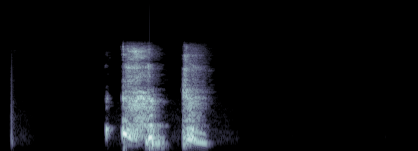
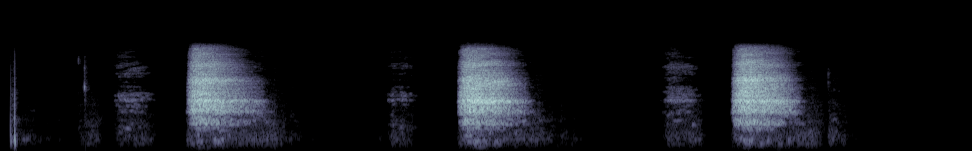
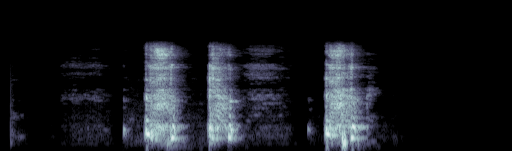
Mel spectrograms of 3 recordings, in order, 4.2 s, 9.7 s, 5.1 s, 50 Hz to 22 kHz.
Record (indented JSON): {
  "cough_length": "4.2 s",
  "cough_amplitude": 32768,
  "cough_signal_mean_std_ratio": 0.3,
  "exhalation_length": "9.7 s",
  "exhalation_amplitude": 24938,
  "exhalation_signal_mean_std_ratio": 0.33,
  "three_cough_length": "5.1 s",
  "three_cough_amplitude": 30227,
  "three_cough_signal_mean_std_ratio": 0.35,
  "survey_phase": "beta (2021-08-13 to 2022-03-07)",
  "age": "18-44",
  "gender": "Female",
  "wearing_mask": "No",
  "symptom_cough_any": true,
  "symptom_runny_or_blocked_nose": true,
  "symptom_sore_throat": true,
  "symptom_fatigue": true,
  "symptom_headache": true,
  "symptom_change_to_sense_of_smell_or_taste": true,
  "symptom_onset": "4 days",
  "smoker_status": "Ex-smoker",
  "respiratory_condition_asthma": false,
  "respiratory_condition_other": false,
  "recruitment_source": "Test and Trace",
  "submission_delay": "2 days",
  "covid_test_result": "Positive",
  "covid_test_method": "RT-qPCR",
  "covid_ct_value": 18.7,
  "covid_ct_gene": "ORF1ab gene",
  "covid_ct_mean": 19.1,
  "covid_viral_load": "550000 copies/ml",
  "covid_viral_load_category": "Low viral load (10K-1M copies/ml)"
}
